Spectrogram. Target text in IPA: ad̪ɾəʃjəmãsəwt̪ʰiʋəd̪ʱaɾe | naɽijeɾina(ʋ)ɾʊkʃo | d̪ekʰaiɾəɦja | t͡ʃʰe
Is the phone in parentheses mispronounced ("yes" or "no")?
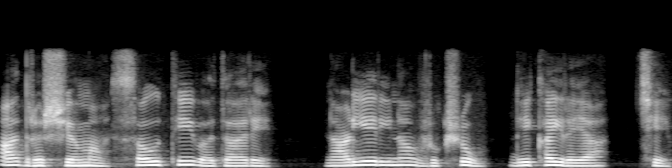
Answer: no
